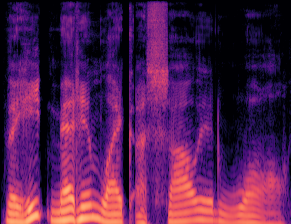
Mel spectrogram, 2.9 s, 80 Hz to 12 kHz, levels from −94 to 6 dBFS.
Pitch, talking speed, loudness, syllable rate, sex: 125 Hz, 165 wpm, -17 LUFS, 3.2 syllables/s, male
